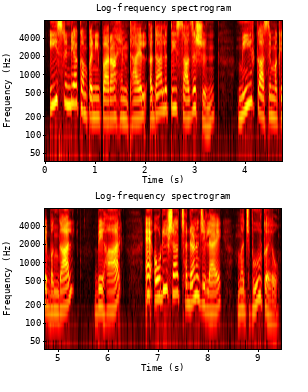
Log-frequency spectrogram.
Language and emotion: Sindhi, neutral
